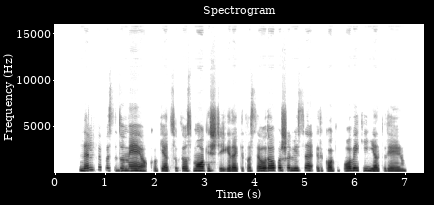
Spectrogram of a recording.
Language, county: Lithuanian, Marijampolė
